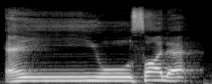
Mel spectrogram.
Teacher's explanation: ইয়া হরফটি হলো ইদগামে বাগুন্নার হরফ। তাহলে নুনকে আমরা পরবর্তী হরফ ইয়ার সাথে মিলিয়ে গুন্নার সহিত পড়ব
